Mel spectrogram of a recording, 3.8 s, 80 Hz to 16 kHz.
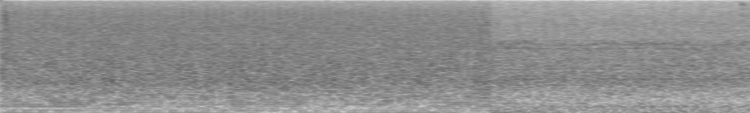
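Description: The propeller engine of an A2A Piper Cub in the Prepar3D flight simulator drones steadily and close, a constant buzzing hum with a slight shift in tone partway through.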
